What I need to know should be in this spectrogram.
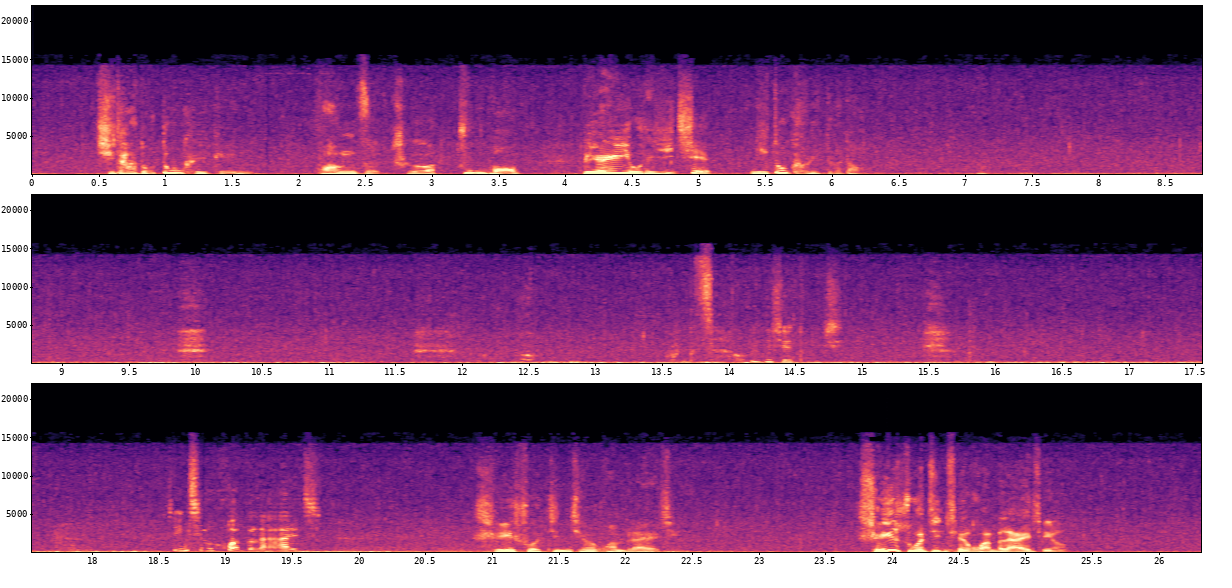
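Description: A man speaks softly and intently up close.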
